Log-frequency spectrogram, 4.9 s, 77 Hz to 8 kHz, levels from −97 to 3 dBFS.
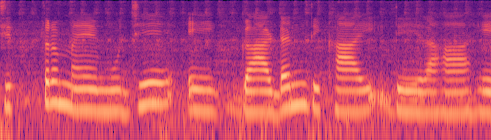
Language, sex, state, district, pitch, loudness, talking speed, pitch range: Hindi, female, Madhya Pradesh, Dhar, 205 Hz, -16 LUFS, 110 wpm, 195-230 Hz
